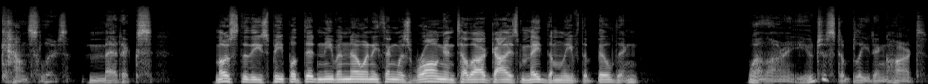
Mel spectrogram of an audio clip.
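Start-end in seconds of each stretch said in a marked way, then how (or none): 7.5-9.3 soft, low, playful teasing jab. Anya responds to Harrison's disapproving remark, teasing. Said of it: "Anya teased".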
